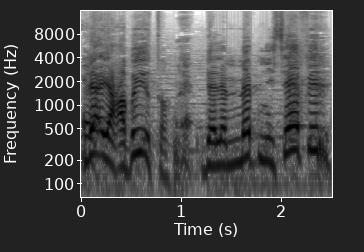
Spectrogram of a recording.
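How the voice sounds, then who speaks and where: A man's voice: sits high, lively intonation, brisk, soft background music. A man with an Egyptian accent playing a confused, childlike elderly father who babbles and repeats simple words. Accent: Egyptian Arabic.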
